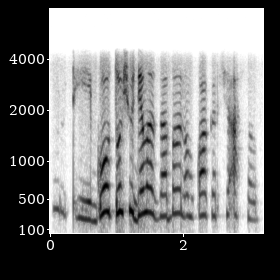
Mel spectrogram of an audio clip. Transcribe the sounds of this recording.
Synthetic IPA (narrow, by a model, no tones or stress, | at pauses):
ʈʰiːk̚ɡoːt̪oɕud̪ʲɐʋãːzɐbaːnomkaːkɐɾt͡ʃʰiʔɐsɐl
